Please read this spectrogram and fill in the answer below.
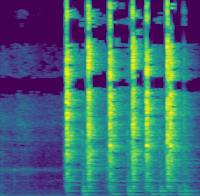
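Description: SMC solenoid valves on an air tank clicking as they are switched, a quick run of about ten sharp clicks starting about half a second in, with a steady hum beneath them. The valves are operating with their ground taken through the valve body and the tank.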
